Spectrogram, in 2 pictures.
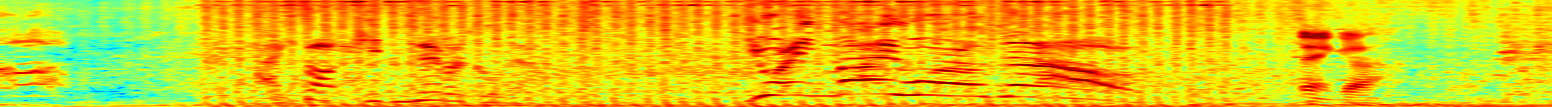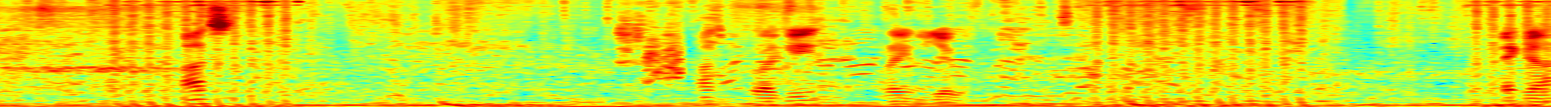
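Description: A heavy machine gun fires in long, steady bursts.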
